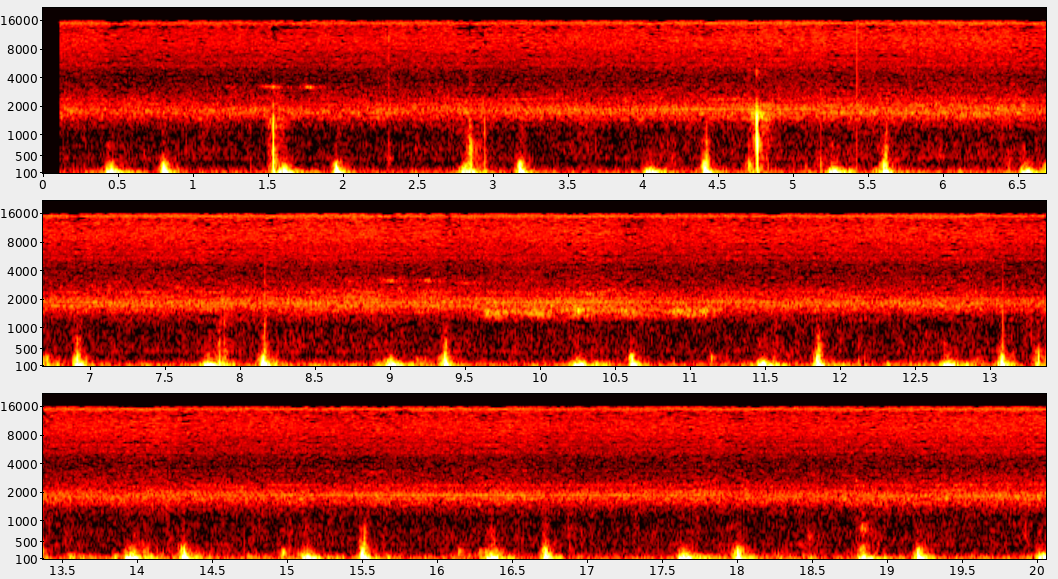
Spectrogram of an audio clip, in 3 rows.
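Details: Recording of one's own heartbeat: slow, steady paired lub-dub thumps at about 49 beats per minute; normal heartbeat.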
